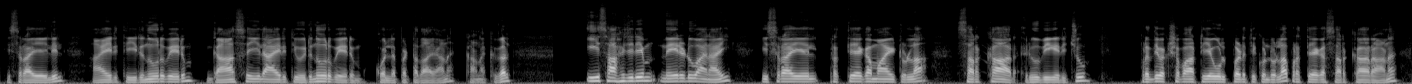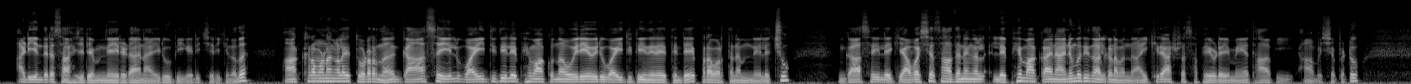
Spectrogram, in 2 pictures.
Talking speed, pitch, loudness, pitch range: 100 wpm, 115 Hz, -22 LUFS, 100-130 Hz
